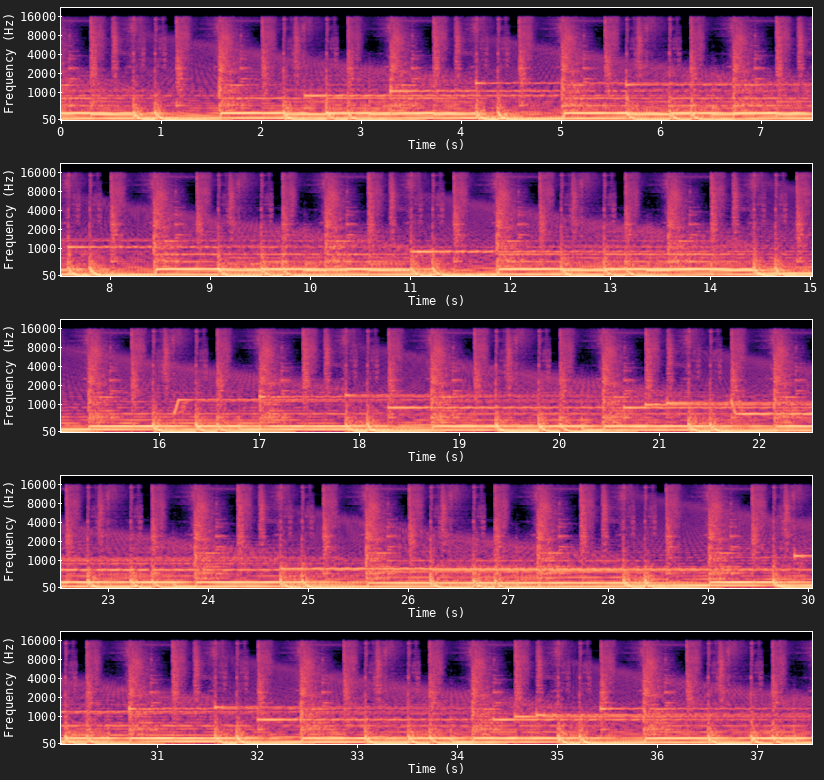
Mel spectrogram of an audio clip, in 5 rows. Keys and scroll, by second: 3.0 Return, 9.6 space, 11.7 ctrl+z, 18.6 ctrl+z, 19.3 ctrl+alt+z.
